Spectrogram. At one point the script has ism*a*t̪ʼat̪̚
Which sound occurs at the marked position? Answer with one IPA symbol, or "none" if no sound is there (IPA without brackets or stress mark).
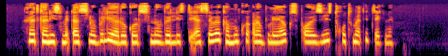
ɛ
